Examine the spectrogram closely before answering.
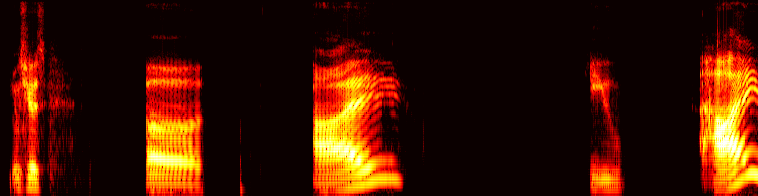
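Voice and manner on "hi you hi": very slow, puzzled, confused, drawn-out delivery. Voicing a character looking up from a book at a stranger: confused. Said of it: "He looks at you very confused".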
